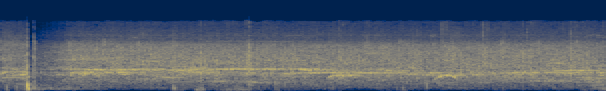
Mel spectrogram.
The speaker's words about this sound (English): Why don't you clap your hands like Jesus just walked in the door?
